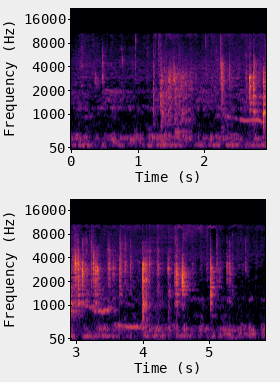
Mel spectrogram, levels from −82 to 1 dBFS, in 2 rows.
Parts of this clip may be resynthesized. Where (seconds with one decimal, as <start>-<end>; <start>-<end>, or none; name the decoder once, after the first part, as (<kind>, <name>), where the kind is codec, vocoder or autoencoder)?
3.9-4.5 (codec, SNAC)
